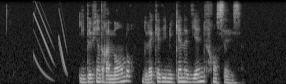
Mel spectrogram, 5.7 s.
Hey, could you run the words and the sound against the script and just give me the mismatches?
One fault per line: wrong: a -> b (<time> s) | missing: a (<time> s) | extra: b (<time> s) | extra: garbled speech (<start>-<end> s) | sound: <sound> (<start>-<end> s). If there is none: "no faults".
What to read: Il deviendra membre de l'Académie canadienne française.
sound: chirp (0.7-1.4 s)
